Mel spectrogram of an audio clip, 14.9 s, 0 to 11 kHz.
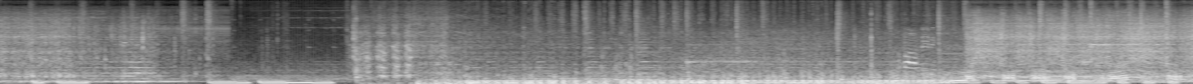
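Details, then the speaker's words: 1982 Porsche 924 Turbo after years of storage, refueled with a couple gallons (old fuel had evaporated), jump box and charger connected: starter cranks, engine catches and settles into a running idle with a blip of revs; fuel starvation cured, normal running. "Oh, I can hear Oh, it was out of gas. I could hear the difference already in the fuel pump. Here we go. Yep. It's going to run, guys."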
